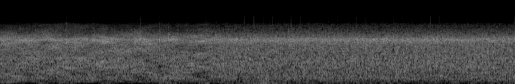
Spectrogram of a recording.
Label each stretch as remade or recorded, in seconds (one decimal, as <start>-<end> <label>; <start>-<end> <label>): 0.0-2.1 remade; 2.1-5.2 recorded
